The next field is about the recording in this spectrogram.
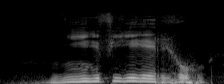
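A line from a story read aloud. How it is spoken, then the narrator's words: Breathed out. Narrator (Russian): Выдохнула она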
